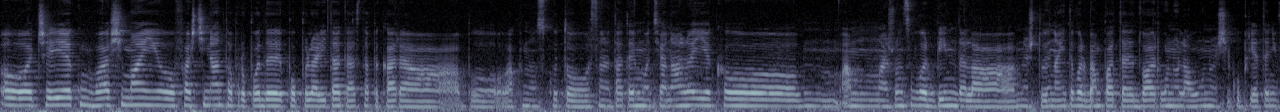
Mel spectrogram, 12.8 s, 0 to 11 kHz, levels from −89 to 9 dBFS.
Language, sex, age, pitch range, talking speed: Romanian, female, 20-39, 185-215 Hz, 175 wpm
